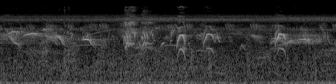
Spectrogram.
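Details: Breeding colony of Baya weavers giving an outburst of high, sharp chirps and wheezy squeaks. The short calls come roughly once a second, overlapping from several birds, with a soft steady hiss behind them.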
